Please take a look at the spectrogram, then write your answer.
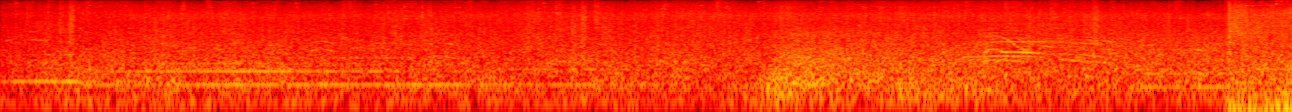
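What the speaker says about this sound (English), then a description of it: "The thunder sounded much too close and full of angry power." Rumbling thunder rolls through a storm in the video game What Remains of Edith Finch, a broad steady roar with rain-like hiss that swells near the end, no voices.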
